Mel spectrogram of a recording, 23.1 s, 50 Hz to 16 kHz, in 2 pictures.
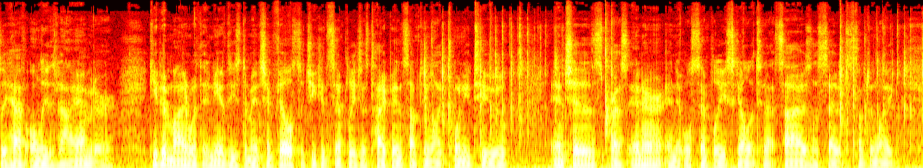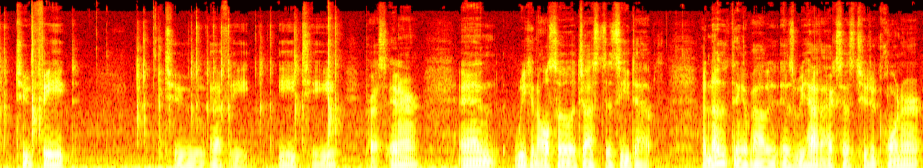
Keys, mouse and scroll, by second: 5.3-6.9 typing, 7.5 Return, 9.3 click, 10.5-11.5 typing, 11.9 Return, 12.7 click, 13.2-15.2 typing, 15.6 Return, 17.5 click, 17.5-22.5 drag.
